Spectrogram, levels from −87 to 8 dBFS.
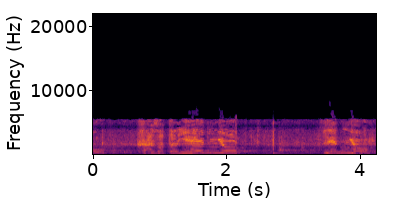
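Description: At 2.11 to 2.14 s, a roughly 30 ms burst of damaged data in a compressed stream breaks the audio. Corrupted bytes make the decoder misread those frames and lose sync until it locks onto a valid frame header, leaving a short glitch in the sound.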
